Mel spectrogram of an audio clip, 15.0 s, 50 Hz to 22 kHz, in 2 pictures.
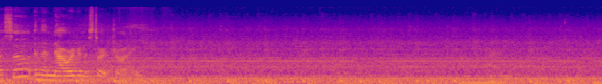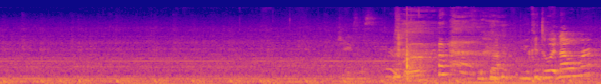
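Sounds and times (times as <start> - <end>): faint constant tone: 0.0 - 15.0
low machine hum: 0.0 - 15.0.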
